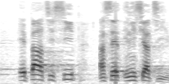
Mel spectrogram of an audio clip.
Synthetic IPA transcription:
epaʁt̪isip | ɑ̃sɛt̪inisjat̪iv

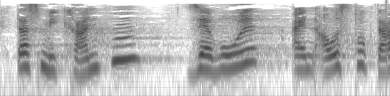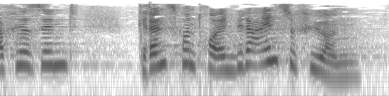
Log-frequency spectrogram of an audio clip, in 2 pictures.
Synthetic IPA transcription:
d̥asmiɡʁantn̩ | zeːɐvoːlʔaɪnʔa̰ʊsd̥ʁʊk̚d̥afyːɐzɪnt | ɡ̥ʁɛnt͡skɔntʁ̥ɔlənviːɾɐʔaɪnt͡sufyːʁən

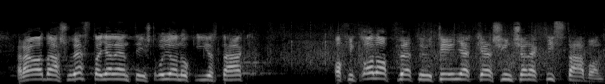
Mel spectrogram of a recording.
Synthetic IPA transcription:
raːɒd̪aːʃulɛst̪ɒjɛlɛnt̪eːʃt̪o̞jɒno̞kiːrt̪aːk | ɒkikɒlɒpʋɛt̪øːt̪eːɲɛkːɛlʃint͡ʃɛnɛk̚t̪ist̪aːbɒn

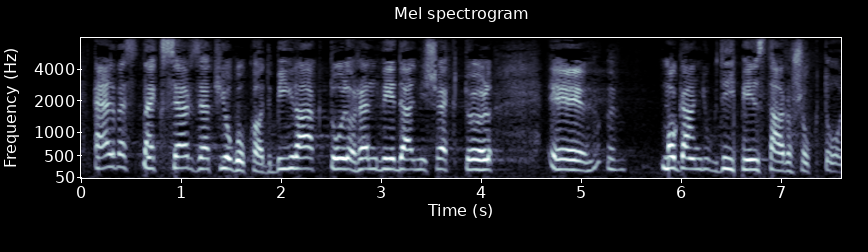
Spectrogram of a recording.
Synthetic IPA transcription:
ɛlvɛsnɛksɛrzɛt̪jo̞ɡo̞kɒd̪biːɾaːkt̪oːlrɛnd̪ʋeːd̪ɛlmiʃɛkt̪øːl | mɒɡaːɲːuɡd̪iːpeːnst̪aːɾoʃo̞kt̪oːl

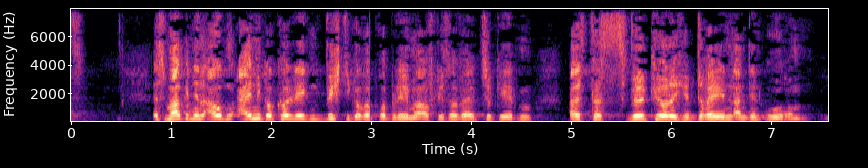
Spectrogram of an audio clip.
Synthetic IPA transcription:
s | ʔɛsmaːkɪndeːnʔaʊɡŋ̩ʔaɪnɪɡɐkʰoleːɡŋ̩vɪçtɪɡəʁəpʁ̥obleːməaʊfd̥iːzɐvɛlt̚t͡suːɡeːbm̩ | ʔalsd̥asv̥ɪlkʰyːɐlɪçədʁeːənandeːnʔuːʁən

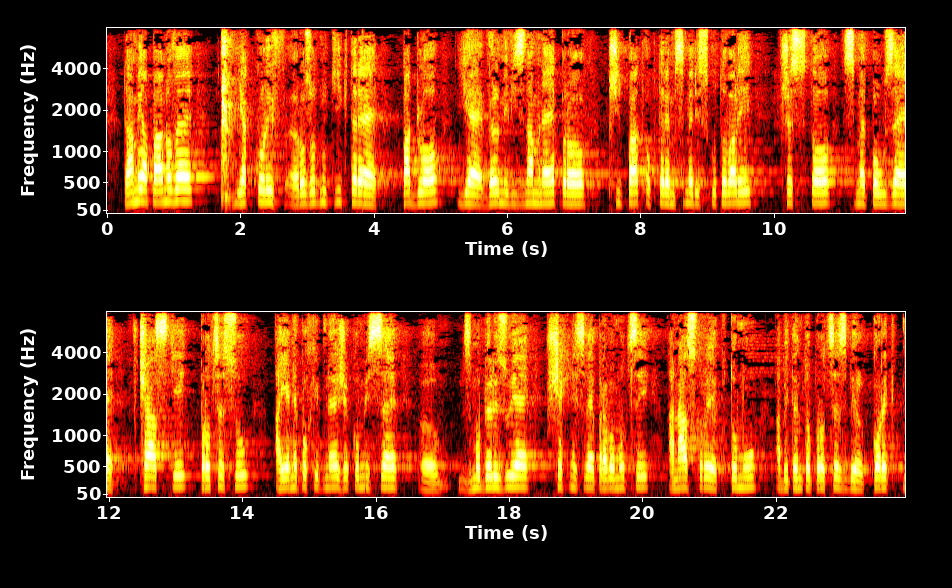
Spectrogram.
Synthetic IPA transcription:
d̥aːmɪapaːno̞vɛː | jakːo̞lɪfɾo̞zɦo̞dnuciːkt̪ɛɾɛː | padlo̞jɛvɛlmɪviːznamnɛːpɾo̞pr̝̥iːpat̪ʔo̞kt̪ɛɾɛːmsmɛdɪskut̪o̞valɪ | pr̥ɛst̪o̞smɛpo̞wzɛft͡ʃaːscɪpɾo̞t͡sɛsu | ʔajɛnɛpo̞xɪbnɛːʒɛko̞mɪsɛ | zmobɪlɪzujɛfʃɛxnɪsvɛːpɾavo̞mo̞t͡sɪ | ʔanaːst̪ɾo̞jɛkt̪o̞mu | ʔabɪt̪ɛnt̪o̞pɾo̞t͡sɛsbɪlko̞ɾɛkt̪ɲ

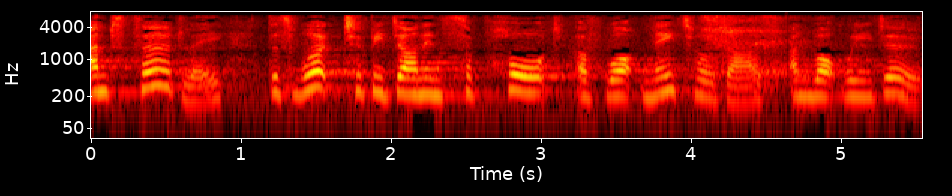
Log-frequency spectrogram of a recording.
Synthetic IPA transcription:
ə̃nθɜ˞dˡli | ðəzwɜˑk̚tʰəbidʌ̃nɪ̃nsəpʰɔɹtəvwɒʔneɪtʰəʊdʌ̰z̥ə̃nwɒʔwidɨ

